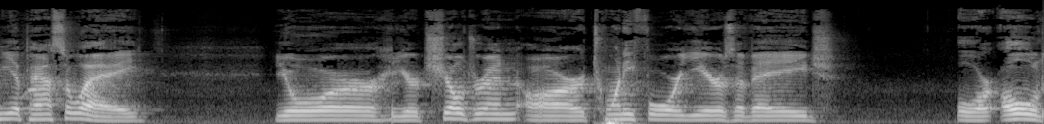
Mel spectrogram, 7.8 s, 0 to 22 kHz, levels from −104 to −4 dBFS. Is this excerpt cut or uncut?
cut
